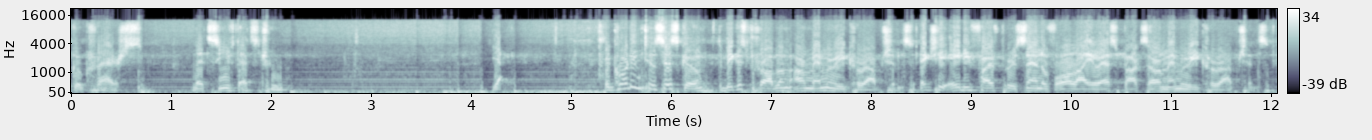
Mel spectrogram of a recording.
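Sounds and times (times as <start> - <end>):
public address system hum: 0.0 - 12.0.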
